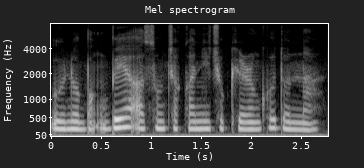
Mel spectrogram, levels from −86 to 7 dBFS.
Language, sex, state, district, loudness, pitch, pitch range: Garo, female, Meghalaya, West Garo Hills, -18 LUFS, 200 Hz, 195-210 Hz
